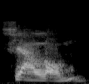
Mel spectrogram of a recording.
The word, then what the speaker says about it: shalom: Salam itu dalam huruf nulisnya itu SLM, dalam bahasa Ibrani membacanya shalom.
